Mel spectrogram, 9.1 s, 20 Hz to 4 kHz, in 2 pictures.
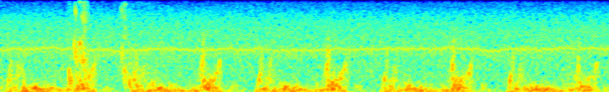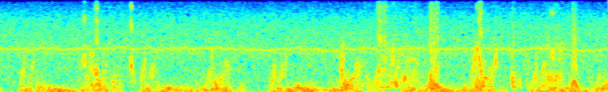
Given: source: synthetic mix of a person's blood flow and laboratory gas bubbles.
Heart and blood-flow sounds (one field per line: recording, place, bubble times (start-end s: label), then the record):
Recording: Doppler ultrasound of blood flow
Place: precordium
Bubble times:
0.48-0.72 s: bubbles
0.89-1.22 s: bubbles
5.13-5.61 s: bubbles
7.25-7.91 s: bubbles
8.12-8.32 s: bubbles
8.37-8.94 s: bubbles
From the record:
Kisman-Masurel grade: 222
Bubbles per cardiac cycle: several, 3 to 8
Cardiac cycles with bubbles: 10 to 50%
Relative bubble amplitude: moderate (0.250 to 0.450)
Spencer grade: 2 (many but less than half of the cardiac periods contain bubble signals, singularly or in groups)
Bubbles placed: anywhere in the cardiac cycle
